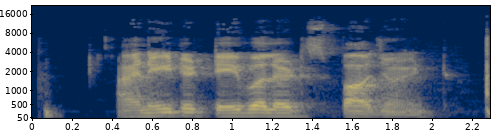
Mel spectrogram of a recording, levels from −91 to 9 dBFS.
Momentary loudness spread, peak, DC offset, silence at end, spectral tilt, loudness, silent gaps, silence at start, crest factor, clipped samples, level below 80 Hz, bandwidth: 11 LU; -2 dBFS; under 0.1%; 0 s; -2.5 dB/octave; -18 LUFS; none; 0.05 s; 20 dB; under 0.1%; -64 dBFS; 14 kHz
